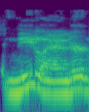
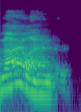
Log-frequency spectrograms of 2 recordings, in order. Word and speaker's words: Nylander: It's Nylander, not Nylander.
